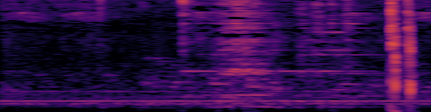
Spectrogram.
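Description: A metal slotted spatula clinking and scraping against a cast-iron kadai as frying vadai are turned in hot oil. A sharp double click near the end is the loudest sound.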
